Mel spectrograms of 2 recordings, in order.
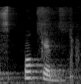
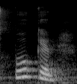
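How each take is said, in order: First: The first vowel is a single plain vowel. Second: The first vowel glides as a diphthong. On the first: The speaker calls it wrong. "the learners tend to pronounce it spoken" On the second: The speaker calls it right. "it ought to be pronounced spoken"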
